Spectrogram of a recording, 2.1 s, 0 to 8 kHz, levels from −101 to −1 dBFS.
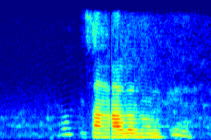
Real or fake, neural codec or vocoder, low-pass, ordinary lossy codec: fake; codec, 16 kHz, 8 kbps, FunCodec, trained on Chinese and English, 25 frames a second; 7.2 kHz; AAC, 48 kbps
